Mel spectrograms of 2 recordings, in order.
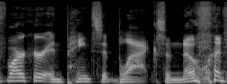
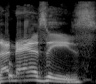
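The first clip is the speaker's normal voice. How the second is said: put-on acted elderly man voice; 3 semitones higher than usual. Comparing how it's said to a cartoon character, speaker does Cotton Hill voice. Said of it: "Hank Hill's dad, Cotton, in King of the Hill".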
